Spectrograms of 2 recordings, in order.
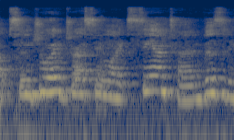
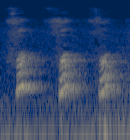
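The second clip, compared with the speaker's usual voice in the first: breathy high fluttering frip sounds; wing flaps; 6 semitones higher, 5 dB quieter than usual. A narrator's reading. Wings flapping sound.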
